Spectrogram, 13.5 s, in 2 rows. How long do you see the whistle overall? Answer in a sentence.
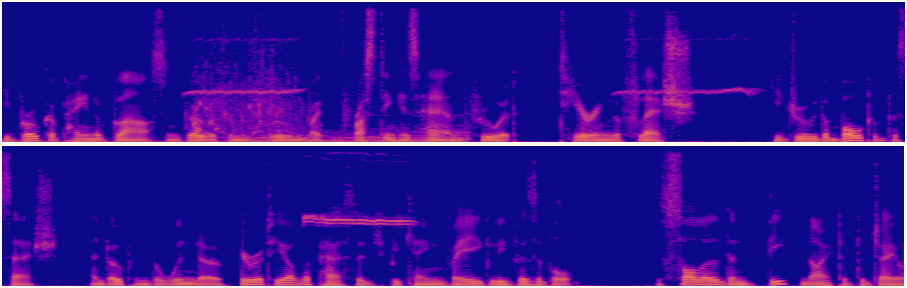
You can hear the whistle for 3 seconds altogether.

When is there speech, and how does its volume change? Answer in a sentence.
You can hear the speech from 0.0 to 13.5 s, at a steady volume.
